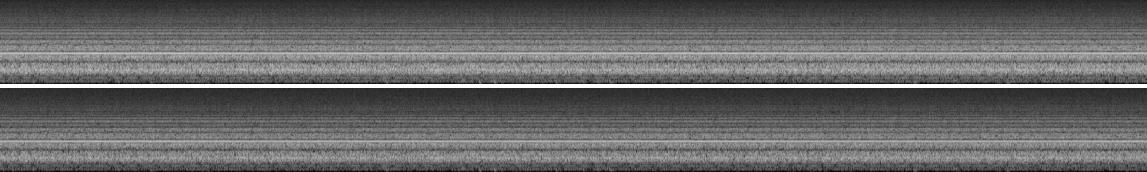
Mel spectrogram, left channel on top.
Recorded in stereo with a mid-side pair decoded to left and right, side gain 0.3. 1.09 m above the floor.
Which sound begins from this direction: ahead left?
A fan, at 0.0 s.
